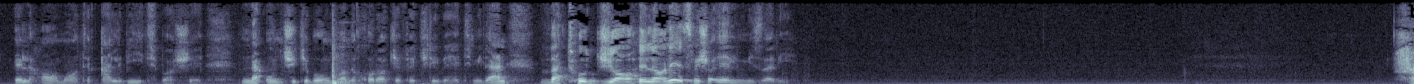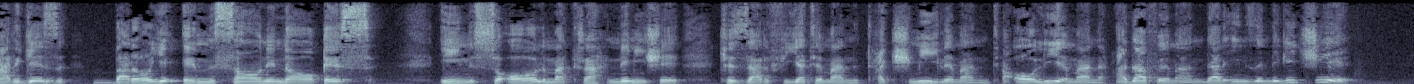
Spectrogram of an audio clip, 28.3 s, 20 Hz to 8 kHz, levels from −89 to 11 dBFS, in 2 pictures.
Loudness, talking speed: -19 LUFS, 85 wpm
